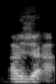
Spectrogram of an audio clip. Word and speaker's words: Ojulari: Ojulari.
